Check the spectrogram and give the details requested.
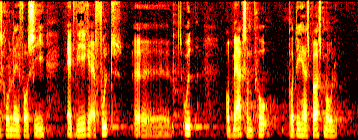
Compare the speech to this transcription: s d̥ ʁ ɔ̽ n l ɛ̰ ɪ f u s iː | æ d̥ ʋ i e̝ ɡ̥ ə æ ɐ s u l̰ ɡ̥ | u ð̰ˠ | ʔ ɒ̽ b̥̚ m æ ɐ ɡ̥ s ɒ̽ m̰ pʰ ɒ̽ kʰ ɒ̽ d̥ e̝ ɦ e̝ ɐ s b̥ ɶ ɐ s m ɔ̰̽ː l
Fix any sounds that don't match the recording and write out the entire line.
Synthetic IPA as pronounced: s ɡ̥ ʁ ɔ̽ n l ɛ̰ ɪ f ɒ s iː | æ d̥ ʋ i e̝ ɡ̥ ə æ ɐ f u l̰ d̥ | u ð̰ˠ | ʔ ɒ̽ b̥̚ m æ ɐ ɡ̥ s ɒ̽ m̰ pʰ ɒ̽ pʰ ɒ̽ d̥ e̝ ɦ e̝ ɐ s b̥ ɶ ɐ s m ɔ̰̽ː l

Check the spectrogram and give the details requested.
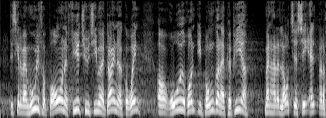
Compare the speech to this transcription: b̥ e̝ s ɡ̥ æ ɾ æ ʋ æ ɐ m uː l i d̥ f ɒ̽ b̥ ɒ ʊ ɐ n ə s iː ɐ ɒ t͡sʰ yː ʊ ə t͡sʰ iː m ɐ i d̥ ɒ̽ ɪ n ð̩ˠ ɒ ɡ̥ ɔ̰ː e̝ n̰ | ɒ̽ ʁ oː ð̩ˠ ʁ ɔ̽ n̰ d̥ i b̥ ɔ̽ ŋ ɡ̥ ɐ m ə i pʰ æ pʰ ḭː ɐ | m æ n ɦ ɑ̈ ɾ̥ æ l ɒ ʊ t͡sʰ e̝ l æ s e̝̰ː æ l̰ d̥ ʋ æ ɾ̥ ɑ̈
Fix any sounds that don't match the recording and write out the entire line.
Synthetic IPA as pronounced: d̥ e̝ s ɡ̥ æ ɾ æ ʋ æː ɐ m uː l i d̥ f ɒ̽ b̥ ɒ ʊ ɐ n ə f iː ɐ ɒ t͡sʰ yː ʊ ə t͡sʰ iː m ɐ i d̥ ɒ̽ ɪ n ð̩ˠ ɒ ɡ̥ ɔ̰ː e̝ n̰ | ɒ̽ ʁ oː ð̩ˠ ʁ ɔ̽ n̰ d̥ i b̥ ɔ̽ ŋ ɡ̥ ɐ n ə æ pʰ æ pʰ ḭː ɐ | m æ n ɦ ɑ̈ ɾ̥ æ l ɒ ʊ t͡sʰ e̝ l æ s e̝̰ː æ l̰ d̥ ʋ æ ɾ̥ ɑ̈

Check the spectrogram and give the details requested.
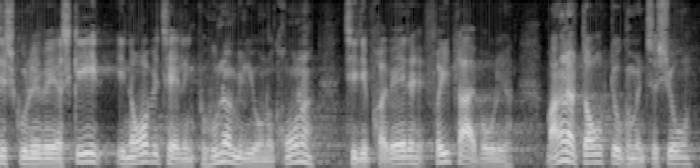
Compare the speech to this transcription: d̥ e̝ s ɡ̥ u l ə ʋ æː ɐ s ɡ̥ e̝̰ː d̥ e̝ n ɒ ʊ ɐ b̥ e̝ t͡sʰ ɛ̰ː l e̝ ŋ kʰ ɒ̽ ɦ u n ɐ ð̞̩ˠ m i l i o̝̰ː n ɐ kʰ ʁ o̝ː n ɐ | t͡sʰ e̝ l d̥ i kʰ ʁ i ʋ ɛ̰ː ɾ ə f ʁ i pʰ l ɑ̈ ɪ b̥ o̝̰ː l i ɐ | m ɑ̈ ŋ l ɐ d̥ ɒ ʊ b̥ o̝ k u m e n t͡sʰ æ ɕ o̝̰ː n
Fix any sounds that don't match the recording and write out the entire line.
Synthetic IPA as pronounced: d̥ e̝ s ɡ̥ u l ə ʋ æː ɐ s ɡ̥ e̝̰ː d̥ e̝ n ɒ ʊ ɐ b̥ e̝ t͡sʰ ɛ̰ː l e̝ ŋ pʰ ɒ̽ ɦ u n ɐ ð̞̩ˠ m i l i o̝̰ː n ɐ kʰ ʁ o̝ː n ɐ | t͡sʰ e̝ l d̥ i pʰ ʁ i ʋ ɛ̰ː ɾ ə f ʁ i pʰ l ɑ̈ ɪ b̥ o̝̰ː l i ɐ | m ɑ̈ ŋ l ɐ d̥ ɒ ʊ d̥ o̝ k u m e n t͡sʰ æ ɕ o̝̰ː n

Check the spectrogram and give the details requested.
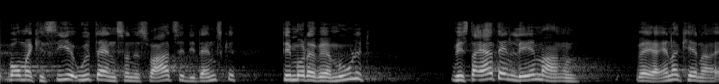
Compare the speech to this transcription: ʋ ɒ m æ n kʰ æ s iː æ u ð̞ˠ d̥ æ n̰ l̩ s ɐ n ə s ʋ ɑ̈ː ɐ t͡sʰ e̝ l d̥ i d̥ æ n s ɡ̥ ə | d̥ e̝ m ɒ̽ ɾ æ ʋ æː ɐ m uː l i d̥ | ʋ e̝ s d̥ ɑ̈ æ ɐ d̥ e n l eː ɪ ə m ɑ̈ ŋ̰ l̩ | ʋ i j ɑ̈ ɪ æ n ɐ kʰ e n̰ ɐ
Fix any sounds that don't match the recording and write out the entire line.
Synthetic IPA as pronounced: ʋ ɒ m æ n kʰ æ s iː æ u ð̞ˠ d̥ æ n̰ l̩ s ɐ n ə s ʋ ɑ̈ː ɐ t͡sʰ e̝ l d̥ i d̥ æ n s ɡ̥ ə | d̥ e̝ m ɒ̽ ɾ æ ʋ æː ɐ m uː l i d̥ | ʋ e̝ s d̥ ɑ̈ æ ɐ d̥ e n l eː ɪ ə m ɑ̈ ŋ̰ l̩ | ʋ æ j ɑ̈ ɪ æ n ɐ kʰ e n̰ ɐ

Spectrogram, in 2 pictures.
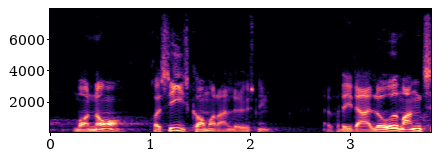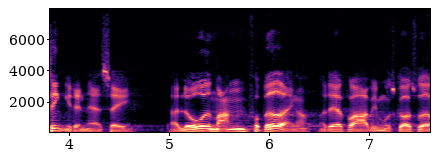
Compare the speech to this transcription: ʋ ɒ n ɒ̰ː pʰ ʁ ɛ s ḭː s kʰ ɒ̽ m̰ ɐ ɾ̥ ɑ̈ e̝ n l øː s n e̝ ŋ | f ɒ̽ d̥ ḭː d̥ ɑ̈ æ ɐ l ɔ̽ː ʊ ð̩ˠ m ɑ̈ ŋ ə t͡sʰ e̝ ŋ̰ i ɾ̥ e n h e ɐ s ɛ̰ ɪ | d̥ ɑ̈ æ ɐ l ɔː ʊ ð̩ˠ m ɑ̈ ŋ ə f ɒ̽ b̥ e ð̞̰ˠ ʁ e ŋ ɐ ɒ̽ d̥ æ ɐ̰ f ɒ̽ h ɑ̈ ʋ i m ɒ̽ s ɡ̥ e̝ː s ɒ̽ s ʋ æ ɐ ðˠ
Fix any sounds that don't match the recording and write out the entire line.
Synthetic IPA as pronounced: ʋ ɒ n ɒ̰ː pʰ ʁ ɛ s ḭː s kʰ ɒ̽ m̰ ɐ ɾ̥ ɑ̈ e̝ n l øː s n e̝ ŋ | f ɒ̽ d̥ ḭː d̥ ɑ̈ æ ɐ l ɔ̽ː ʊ ð̩ˠ m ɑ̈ ŋ ə t͡sʰ e̝ ŋ̰ i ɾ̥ e n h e ɐ s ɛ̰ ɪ | d̥ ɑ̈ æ ɐ l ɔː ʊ ð̩ˠ m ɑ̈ ŋ ə f ɒ̽ b̥ e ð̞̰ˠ ʁ e ŋ ɐ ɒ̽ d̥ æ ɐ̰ f ɒ̽ h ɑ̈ ʋ i m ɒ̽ s ɡ̥ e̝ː ɒ̽ s ʋ æ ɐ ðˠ

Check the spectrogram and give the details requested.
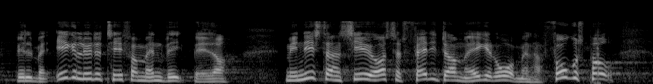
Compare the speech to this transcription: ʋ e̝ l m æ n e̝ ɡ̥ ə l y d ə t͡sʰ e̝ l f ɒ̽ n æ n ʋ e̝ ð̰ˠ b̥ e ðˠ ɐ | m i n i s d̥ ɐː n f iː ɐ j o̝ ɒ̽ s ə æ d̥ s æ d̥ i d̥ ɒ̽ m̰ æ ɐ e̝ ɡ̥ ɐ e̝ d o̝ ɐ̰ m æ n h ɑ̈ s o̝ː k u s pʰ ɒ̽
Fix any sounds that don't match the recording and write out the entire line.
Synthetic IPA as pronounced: ʋ e̝ l m æ n e̝ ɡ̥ ə l y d ə t͡sʰ e̝ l f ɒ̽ m æ n ʋ e̝ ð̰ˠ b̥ e ðˠ ɐ | m i n i s d̥ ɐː n s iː ɐ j o̝ ɒ̽ s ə æ d̥ f æ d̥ i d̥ ɒ̽ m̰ æ ɐ e̝ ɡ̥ ə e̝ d o̝ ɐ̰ m æ n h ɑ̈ f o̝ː k u s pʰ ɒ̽

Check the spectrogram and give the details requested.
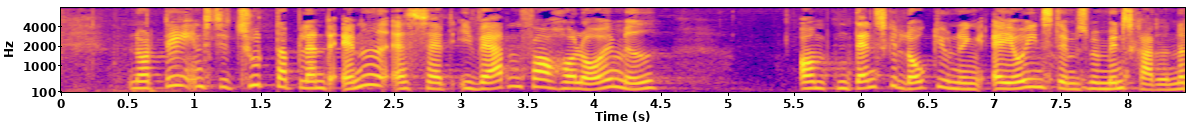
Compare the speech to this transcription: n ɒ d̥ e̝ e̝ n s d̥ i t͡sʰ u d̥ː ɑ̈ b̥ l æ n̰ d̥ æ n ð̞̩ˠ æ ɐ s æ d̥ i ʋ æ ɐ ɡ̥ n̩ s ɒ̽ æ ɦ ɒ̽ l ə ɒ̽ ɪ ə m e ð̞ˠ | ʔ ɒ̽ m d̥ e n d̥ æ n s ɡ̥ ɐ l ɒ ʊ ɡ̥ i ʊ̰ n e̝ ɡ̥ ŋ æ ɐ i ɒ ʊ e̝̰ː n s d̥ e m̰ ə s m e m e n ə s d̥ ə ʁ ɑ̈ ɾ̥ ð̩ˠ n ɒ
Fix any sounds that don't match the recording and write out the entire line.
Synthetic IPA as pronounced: n ɒ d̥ e̝ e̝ n s d̥ i t͡sʰ u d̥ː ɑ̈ b̥ l æ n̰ d̥ æ n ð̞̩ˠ æ ɐ s æ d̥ i ʋ æ ɐ d̥ n̩ f ɒ̽ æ ɦ ɒ̽ l ə ɒ̽ ɪ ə m e ð̞ˠ | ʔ ɒ̽ m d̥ e n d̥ æ n s ɡ̥ ə l ɒ ʊ ɡ̥ i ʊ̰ n e̝ ŋ æ ɐ i ɒ ʊ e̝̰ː n s d̥ e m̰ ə s m e m e n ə s ɡ̥ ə ʁ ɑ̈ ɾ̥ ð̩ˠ n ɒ

